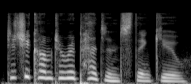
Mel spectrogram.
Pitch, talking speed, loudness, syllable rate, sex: 220 Hz, 220 wpm, -15 LUFS, 5.6 syllables/s, female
